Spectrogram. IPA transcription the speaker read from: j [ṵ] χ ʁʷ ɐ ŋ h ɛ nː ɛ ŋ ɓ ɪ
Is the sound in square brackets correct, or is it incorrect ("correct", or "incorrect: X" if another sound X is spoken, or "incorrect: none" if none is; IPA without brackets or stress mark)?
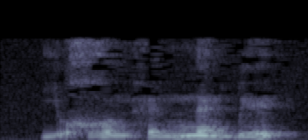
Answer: correct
